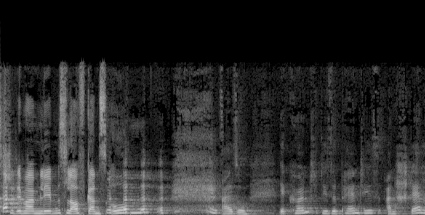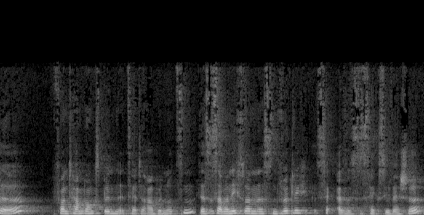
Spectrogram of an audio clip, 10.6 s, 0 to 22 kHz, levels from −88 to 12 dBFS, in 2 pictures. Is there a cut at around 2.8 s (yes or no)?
yes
